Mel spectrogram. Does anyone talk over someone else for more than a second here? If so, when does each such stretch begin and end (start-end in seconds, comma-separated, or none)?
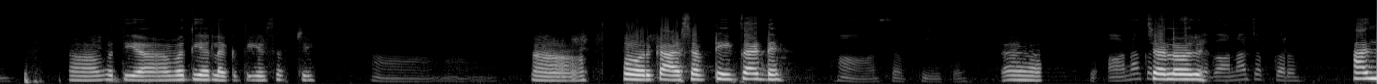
none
